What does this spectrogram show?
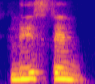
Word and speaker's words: listen: o sul e o listen to you mother Listen Listen ST ST gente é mudo ele não ele não tem ele não tem deixa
